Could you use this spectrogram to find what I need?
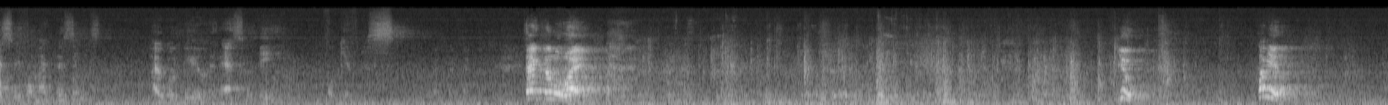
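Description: A man speaks loudly and dramatically in a large echoing hall.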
